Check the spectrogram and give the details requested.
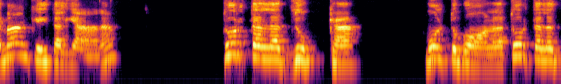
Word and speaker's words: zucca: Torta alla zucca, molto buona. La torta alla zucca, come vedete qui, is a very good dessert. Make sure you pronounce the double C for pumpkin in Italian.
